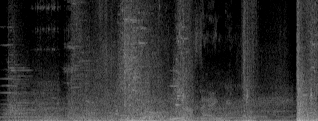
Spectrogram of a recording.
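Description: Magic spells burst and crackle in quick succession.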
